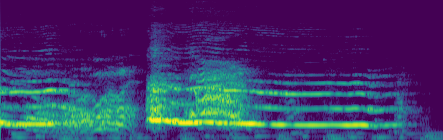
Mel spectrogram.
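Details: Howling from pet Malamute Monroe and Husky Tonka before breakfast: a sustained, slightly falling tonal wail, rising sharply to a stronger second howl that slowly fades, with faint music in the background.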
